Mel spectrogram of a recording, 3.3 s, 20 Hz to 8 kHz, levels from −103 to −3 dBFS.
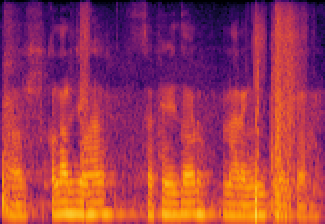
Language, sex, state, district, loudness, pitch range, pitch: Hindi, male, Uttar Pradesh, Varanasi, -23 LUFS, 100-110 Hz, 110 Hz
